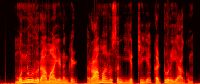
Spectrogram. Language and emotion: Tamil, neutral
